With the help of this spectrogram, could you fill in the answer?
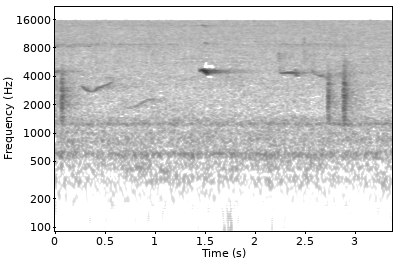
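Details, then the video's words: Male red-flanked bluetail giving its ground call on 10 December 2019: a few soft, high notes, thin whistled slurs, a sharp tick and two dry clicks near the end, over a steady background hiss. "ルリビタキ(Siberian Bluechat)♂の地鳴き"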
